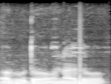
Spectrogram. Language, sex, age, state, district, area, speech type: Santali, male, 18-30, Jharkhand, Pakur, rural, spontaneous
